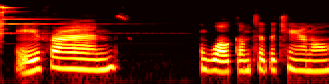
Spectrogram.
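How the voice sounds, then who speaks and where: Over a quiet background, a woman's shaky voice comes at a medium pitch and fairly slow pace, the sound dry and close with no echo. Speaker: doll collector YouTuber. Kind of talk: personal rant to camera.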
